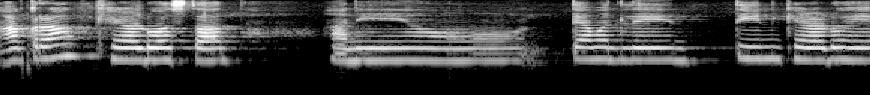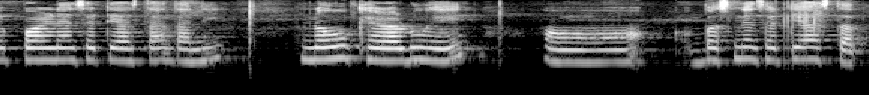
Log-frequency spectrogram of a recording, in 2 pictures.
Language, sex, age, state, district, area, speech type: Marathi, female, 18-30, Maharashtra, Hingoli, urban, spontaneous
